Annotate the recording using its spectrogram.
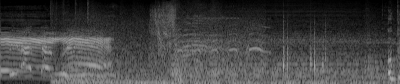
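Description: Cartoon children's voices chanting and cheering for about a second, then a low rumble under soft background music.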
